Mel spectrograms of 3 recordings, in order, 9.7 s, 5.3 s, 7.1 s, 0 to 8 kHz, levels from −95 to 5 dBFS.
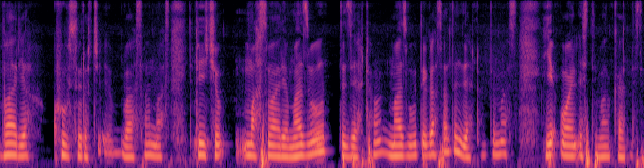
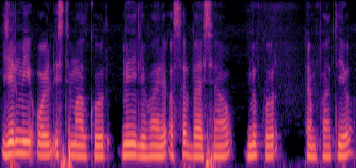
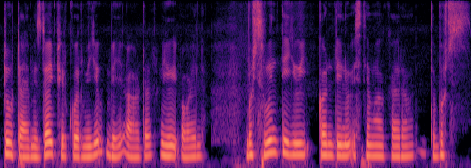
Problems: background sounds at intervals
